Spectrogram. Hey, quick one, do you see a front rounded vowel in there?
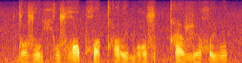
yes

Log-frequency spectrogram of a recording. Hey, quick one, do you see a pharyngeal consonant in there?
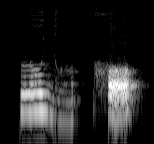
no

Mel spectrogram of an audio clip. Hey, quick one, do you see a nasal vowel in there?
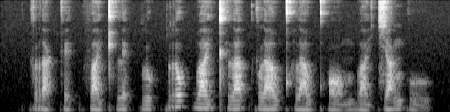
no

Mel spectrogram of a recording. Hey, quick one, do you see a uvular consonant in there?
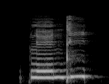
no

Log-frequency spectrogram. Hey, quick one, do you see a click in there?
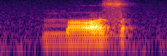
no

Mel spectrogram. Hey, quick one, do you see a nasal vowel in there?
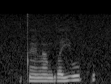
yes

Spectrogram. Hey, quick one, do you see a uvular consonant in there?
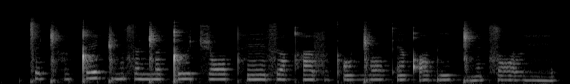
yes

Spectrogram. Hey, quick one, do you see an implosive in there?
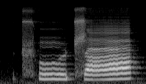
no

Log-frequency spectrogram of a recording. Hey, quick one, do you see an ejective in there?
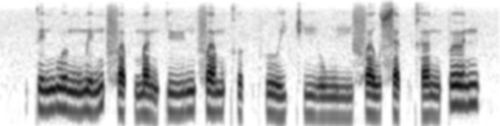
no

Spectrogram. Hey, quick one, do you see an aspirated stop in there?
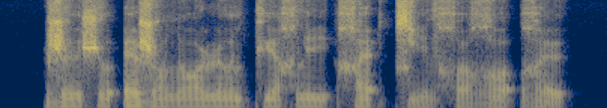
no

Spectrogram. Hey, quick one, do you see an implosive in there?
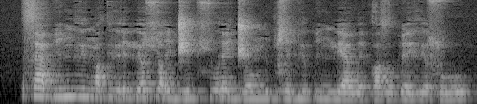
yes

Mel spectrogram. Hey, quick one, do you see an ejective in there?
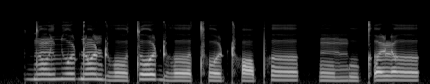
yes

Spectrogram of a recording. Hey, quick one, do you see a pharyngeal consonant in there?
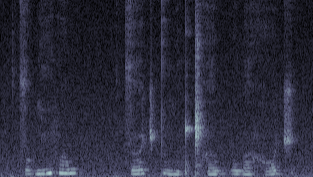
no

